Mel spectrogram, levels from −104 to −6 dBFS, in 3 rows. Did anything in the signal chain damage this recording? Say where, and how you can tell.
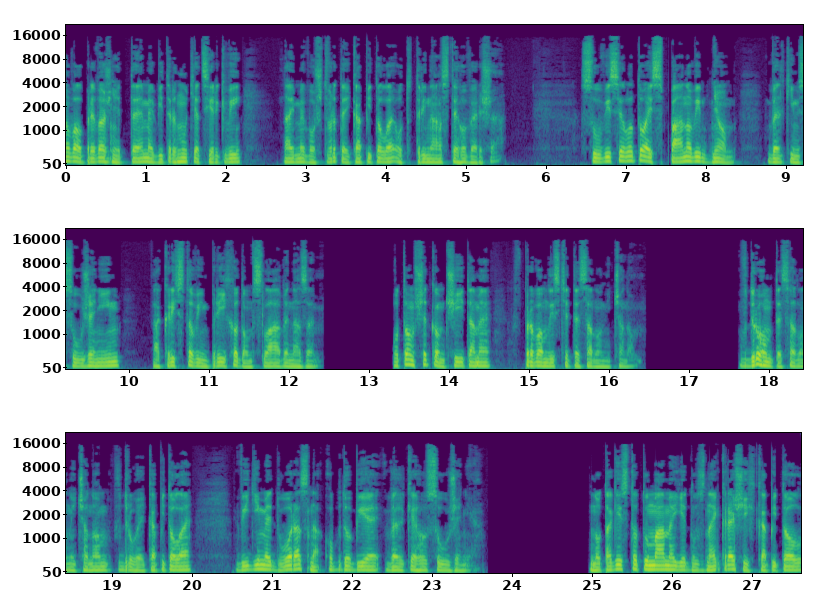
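Yes. The speech has three blocks of digital silence, a driver or buffer fault: about 35 ms from 7.54 s, a 15 ms hole at 18.25 s, and about 21 ms from 26.56 s. The last one fits a 1024-sample buffer at 48 kHz. Each is heard as a short hole. On the waveform the trace snaps flat with no fade. A spectrogram shows a blank full-band gap. The output buffer wasn't filled in time, so zeros played instead.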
